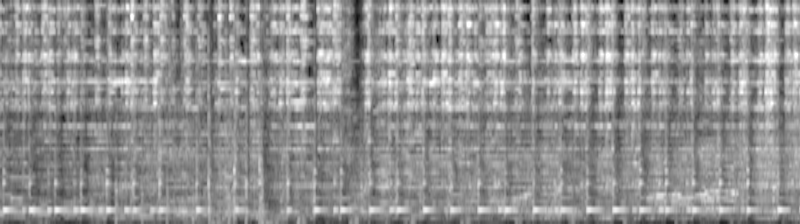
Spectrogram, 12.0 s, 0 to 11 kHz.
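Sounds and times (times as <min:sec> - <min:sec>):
hand drum: 0:00.0 - 0:12.0
harmonium: 0:00.0 - 0:12.0
man singing: 0:00.0 - 0:12.0
small hand cymbals: 0:00.0 - 0:12.0.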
